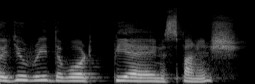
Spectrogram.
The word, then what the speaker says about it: pie: see it written here, you may be tempted to think that it's pie in English, but no, the sound is very different and the meaning is too.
